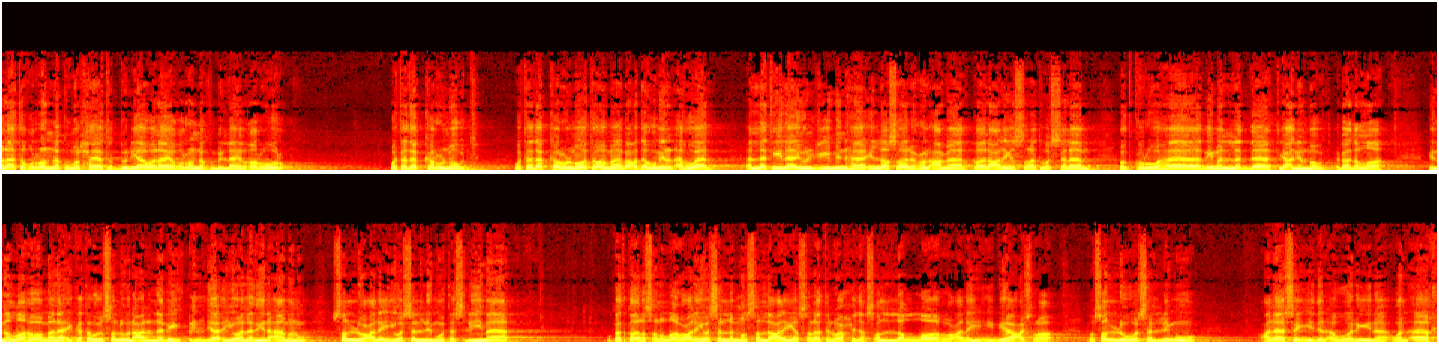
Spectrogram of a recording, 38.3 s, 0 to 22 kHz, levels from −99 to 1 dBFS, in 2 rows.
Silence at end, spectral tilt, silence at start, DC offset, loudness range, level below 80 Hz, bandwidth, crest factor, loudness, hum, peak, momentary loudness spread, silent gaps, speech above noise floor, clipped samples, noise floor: 0 s; -6 dB/octave; 0 s; under 0.1%; 4 LU; -60 dBFS; 14.5 kHz; 12 dB; -17 LUFS; none; -6 dBFS; 9 LU; none; 33 dB; under 0.1%; -49 dBFS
